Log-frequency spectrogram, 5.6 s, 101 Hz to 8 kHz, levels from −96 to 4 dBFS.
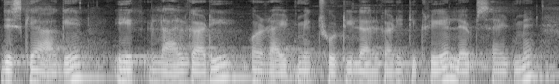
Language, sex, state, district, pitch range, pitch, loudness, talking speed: Hindi, male, Gujarat, Valsad, 95-120 Hz, 105 Hz, -19 LUFS, 195 wpm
